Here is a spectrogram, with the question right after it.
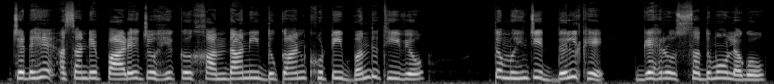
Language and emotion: Sindhi, sad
